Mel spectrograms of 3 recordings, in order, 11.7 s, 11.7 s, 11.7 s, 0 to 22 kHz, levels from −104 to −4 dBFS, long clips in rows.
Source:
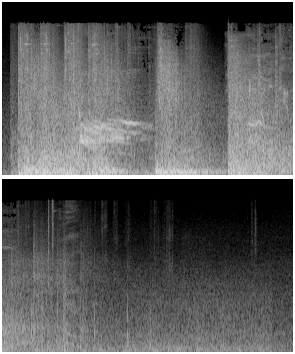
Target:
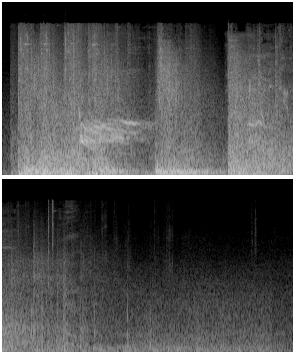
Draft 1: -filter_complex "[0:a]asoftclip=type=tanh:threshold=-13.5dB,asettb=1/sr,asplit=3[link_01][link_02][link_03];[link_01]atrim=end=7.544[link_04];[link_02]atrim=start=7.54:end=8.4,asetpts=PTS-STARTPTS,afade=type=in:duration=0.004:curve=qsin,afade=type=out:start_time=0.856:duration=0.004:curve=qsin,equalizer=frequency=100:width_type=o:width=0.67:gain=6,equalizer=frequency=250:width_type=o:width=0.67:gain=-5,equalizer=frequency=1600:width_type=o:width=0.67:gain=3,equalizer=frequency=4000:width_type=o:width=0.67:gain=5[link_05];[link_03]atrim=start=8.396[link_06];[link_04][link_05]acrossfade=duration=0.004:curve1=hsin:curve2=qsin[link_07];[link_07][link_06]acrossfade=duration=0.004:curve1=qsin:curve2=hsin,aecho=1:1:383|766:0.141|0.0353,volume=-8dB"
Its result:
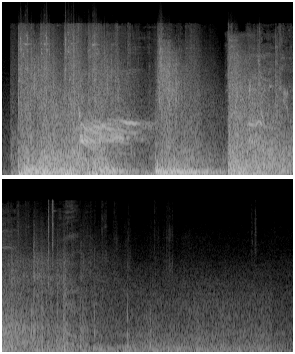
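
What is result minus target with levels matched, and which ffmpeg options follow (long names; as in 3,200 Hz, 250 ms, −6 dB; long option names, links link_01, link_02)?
soft clipping: distortion +19 dB
-filter_complex "[0:a]asoftclip=type=tanh:threshold=-3dB,asettb=1/sr,asplit=3[link_01][link_02][link_03];[link_01]atrim=end=7.544[link_04];[link_02]atrim=start=7.54:end=8.4,asetpts=PTS-STARTPTS,afade=type=in:duration=0.004:curve=qsin,afade=type=out:start_time=0.856:duration=0.004:curve=qsin,equalizer=frequency=100:width_type=o:width=0.67:gain=6,equalizer=frequency=250:width_type=o:width=0.67:gain=-5,equalizer=frequency=1600:width_type=o:width=0.67:gain=3,equalizer=frequency=4000:width_type=o:width=0.67:gain=5[link_05];[link_03]atrim=start=8.396[link_06];[link_04][link_05]acrossfade=duration=0.004:curve1=hsin:curve2=qsin[link_07];[link_07][link_06]acrossfade=duration=0.004:curve1=qsin:curve2=hsin,aecho=1:1:383|766:0.141|0.0353,volume=-8dB"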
